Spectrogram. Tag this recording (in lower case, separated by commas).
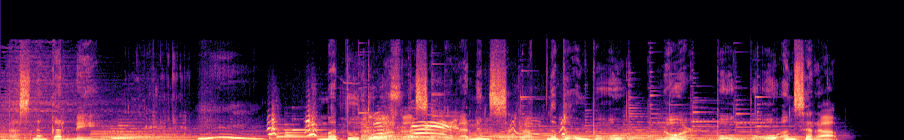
music, speech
